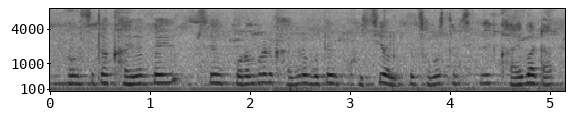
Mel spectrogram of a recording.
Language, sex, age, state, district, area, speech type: Odia, female, 18-30, Odisha, Malkangiri, urban, spontaneous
